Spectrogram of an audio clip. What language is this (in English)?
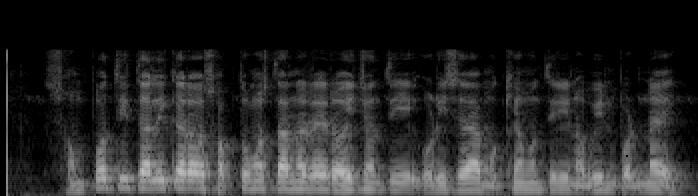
Odia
